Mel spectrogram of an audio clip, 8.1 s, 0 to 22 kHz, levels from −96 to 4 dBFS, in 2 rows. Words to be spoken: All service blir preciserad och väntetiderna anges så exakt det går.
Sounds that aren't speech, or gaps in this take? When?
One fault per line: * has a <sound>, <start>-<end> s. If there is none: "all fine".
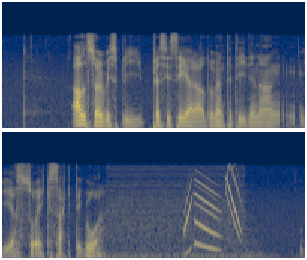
* has a chirp, 6.5-7.3 s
